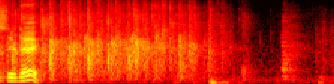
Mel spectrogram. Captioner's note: applause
